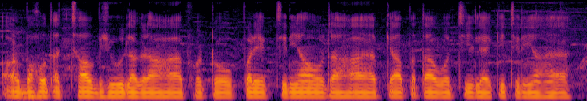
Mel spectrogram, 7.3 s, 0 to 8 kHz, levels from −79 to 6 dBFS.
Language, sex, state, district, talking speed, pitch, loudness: Hindi, male, Bihar, Araria, 180 wpm, 90 Hz, -18 LUFS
